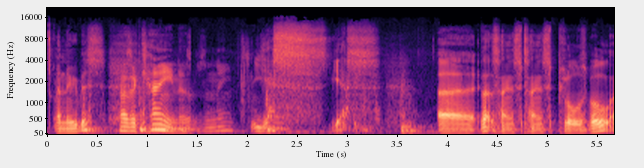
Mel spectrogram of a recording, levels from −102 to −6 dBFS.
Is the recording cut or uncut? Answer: cut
